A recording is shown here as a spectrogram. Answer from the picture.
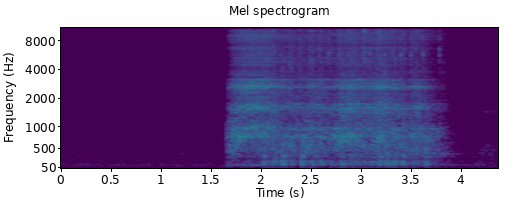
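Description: Domestic sewing machine running in a short burst of stitching, about two seconds long, starting a little over a second and a half in and stopping just before the end, as lace trim is sewn along a blouse neckline.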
